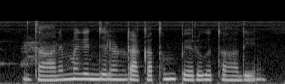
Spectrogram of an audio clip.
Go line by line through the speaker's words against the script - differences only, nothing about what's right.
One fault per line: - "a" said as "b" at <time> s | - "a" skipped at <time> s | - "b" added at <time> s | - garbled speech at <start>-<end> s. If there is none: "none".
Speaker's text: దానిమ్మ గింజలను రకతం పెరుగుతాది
none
